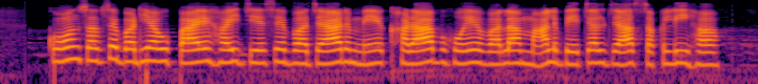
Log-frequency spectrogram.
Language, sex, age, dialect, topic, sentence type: Magahi, female, 25-30, Western, agriculture, statement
